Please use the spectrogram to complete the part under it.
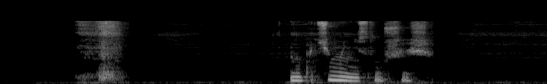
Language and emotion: Russian, sad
